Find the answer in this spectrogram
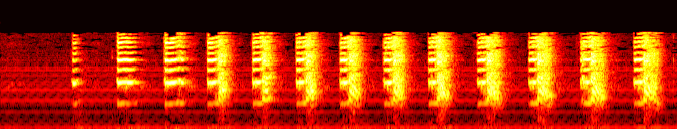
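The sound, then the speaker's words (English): A turkey yelp sequence played on a box call: about a dozen raspy, evenly spaced notes in a steady rhythm, loud and rising slightly in volume, with no talking. “All right, I'll yelp on a box call.”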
